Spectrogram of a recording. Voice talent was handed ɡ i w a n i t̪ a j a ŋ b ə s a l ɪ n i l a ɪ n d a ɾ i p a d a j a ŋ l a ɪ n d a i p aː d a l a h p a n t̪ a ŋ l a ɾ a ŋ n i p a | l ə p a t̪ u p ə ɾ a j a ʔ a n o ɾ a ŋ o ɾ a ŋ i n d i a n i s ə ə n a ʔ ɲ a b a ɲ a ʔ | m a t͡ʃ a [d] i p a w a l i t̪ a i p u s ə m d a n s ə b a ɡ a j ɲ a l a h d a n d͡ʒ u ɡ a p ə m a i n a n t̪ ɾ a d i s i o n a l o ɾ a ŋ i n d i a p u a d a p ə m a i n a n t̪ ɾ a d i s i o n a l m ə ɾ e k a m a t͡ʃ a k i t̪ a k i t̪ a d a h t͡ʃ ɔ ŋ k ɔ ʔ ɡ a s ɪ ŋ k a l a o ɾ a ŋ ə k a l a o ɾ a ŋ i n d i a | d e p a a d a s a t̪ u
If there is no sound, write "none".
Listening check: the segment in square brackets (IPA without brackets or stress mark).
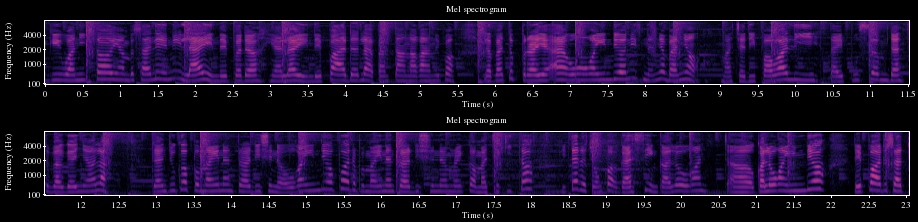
d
